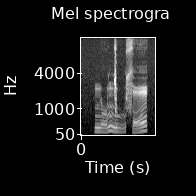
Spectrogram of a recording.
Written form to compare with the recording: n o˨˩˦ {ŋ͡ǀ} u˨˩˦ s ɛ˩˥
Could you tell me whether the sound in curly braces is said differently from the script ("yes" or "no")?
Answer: no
